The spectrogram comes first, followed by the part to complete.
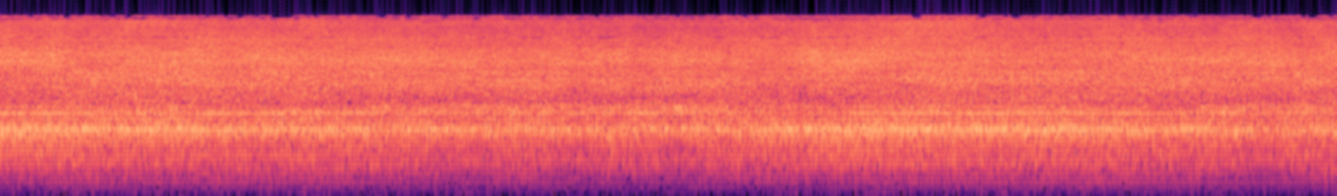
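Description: Handheld hair dryer running continuously, a loud steady rush of air with a whine over it, blown across wet paint to dry it faster.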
